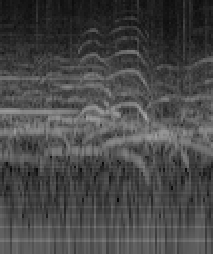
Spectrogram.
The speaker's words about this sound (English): The crowd cheered at the chance to hear from another whistleblower in person, former National Security Agency executive Thomas Drake.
